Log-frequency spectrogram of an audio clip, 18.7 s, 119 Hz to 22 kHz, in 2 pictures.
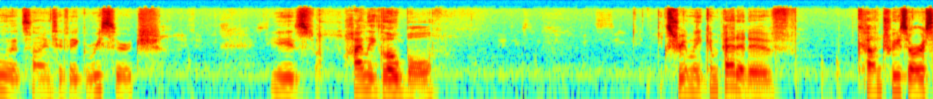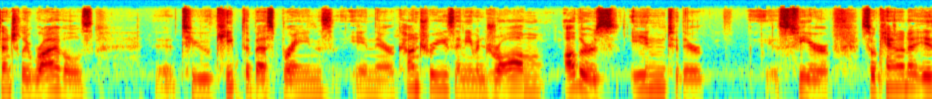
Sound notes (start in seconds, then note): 3.8 speaking French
